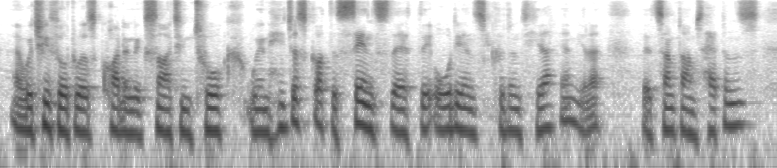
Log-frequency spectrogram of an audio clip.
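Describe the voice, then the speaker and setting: Fairly even intonation and a dark, mellow tone mark this moderate-paced speech in a New Zealand accent. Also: man, fairly high pitch for a man. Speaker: health commissioner. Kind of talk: conference speech.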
